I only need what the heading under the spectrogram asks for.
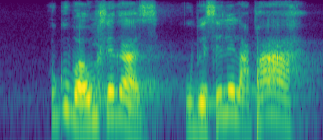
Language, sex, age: Xhosa, male, 22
